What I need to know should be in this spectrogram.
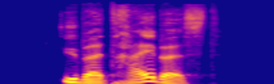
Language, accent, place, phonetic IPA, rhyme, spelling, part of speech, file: German, Germany, Berlin, [yːbɐˈtʁaɪ̯bəst], -aɪ̯bəst, übertreibest, verb, De-übertreibest.ogg
- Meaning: second-person singular subjunctive I of übertreiben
